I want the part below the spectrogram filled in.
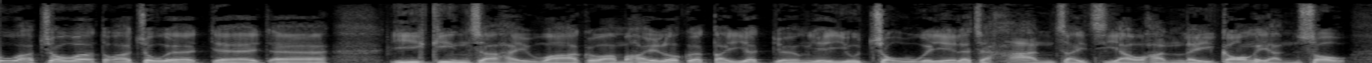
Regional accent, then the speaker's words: China; 咁如果我哋中國人成日咁在意我人哋點樣睇我哋嘅時候

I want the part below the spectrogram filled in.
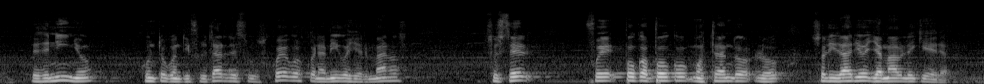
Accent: Chile; aun cuando soy chileno

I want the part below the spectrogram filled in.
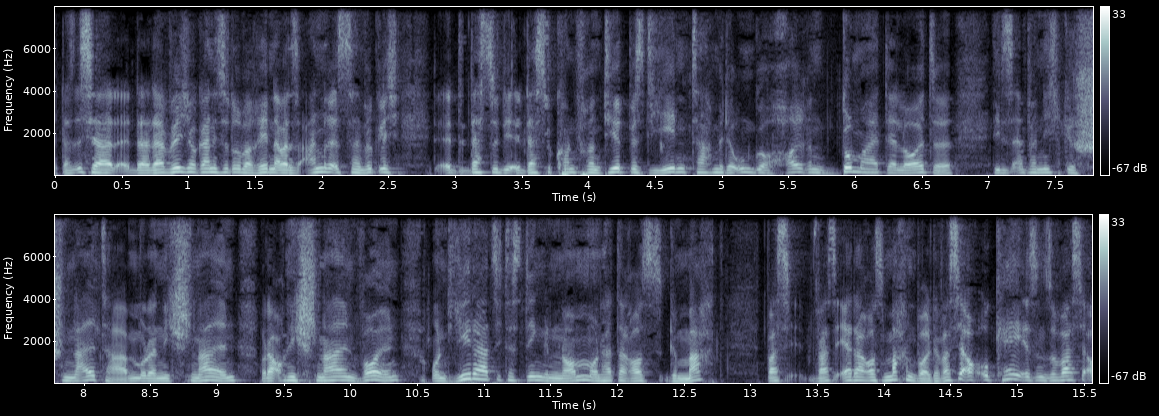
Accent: North Germany, Germany; accent: North German; Ich finde, mit unserem norddeutschen Dialekt ist

